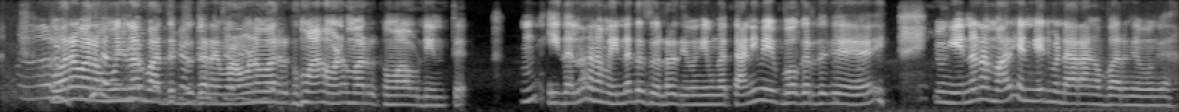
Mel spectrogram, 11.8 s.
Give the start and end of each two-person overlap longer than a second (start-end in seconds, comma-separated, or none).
0.5-2.8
